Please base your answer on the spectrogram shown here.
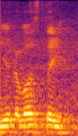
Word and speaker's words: university: one uh University and University guys uh why why we have to use uh not un yes University because the way we pronounce you that be yeah okay that yeah that's consonant sound so that's why we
